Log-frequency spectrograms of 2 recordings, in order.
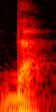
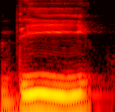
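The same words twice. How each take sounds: First: The vowel in 'the' is soft and reduced. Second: The vowel in 'the' is full and long. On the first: The speaker calls it right. "you're using this article in a quite soft way" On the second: The speaker calls it wrong. "it's not the"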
